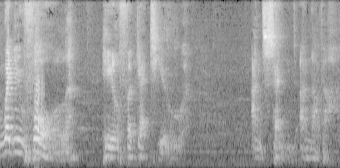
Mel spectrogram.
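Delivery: low, oily, amused, unctuous, honey-thick voice. The monster answers the hero Geraint in the dark, unctuous and thick as honey. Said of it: "Then the [name]'s voice, unctuous and thick as honey, echoed from the surrounding walls. ... unctuous and thick as honey".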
